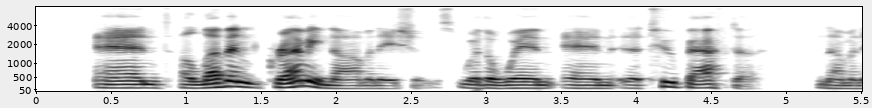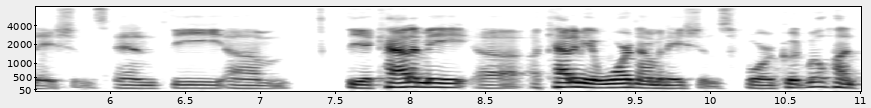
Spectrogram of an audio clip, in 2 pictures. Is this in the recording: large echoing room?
no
